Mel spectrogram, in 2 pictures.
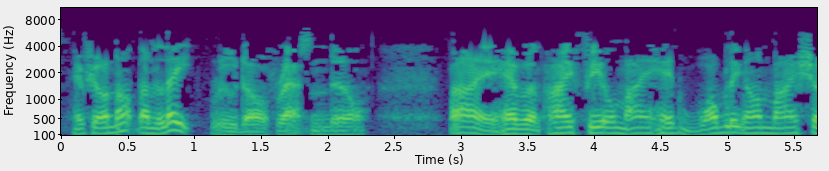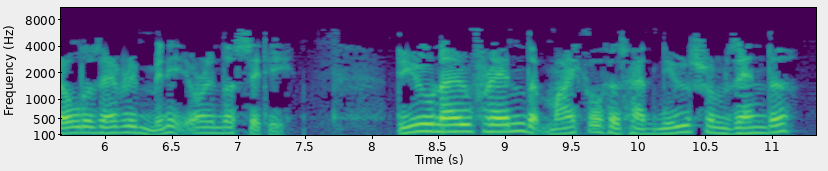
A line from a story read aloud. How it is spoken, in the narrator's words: observed Sapt grimly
